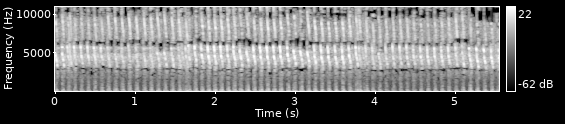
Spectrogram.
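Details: Loud cililin in dense 'nembak' song: a fast, high, ticking trill sustained across the clip, swelling slightly in the middle.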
